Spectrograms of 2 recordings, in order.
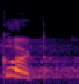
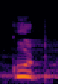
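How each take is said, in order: First: The vowel is a short 'uh' sound. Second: The vowel is a short 'oo' sound. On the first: The speaker calls it right. "सीयूटी कट" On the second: The speaker calls it wrong. "मग सीयूटी कुट नाही"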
